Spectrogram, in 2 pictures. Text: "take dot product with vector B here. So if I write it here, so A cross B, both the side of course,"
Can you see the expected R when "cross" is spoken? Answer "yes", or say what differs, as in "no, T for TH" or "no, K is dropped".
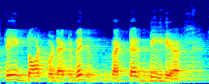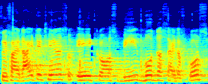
no, R is dropped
